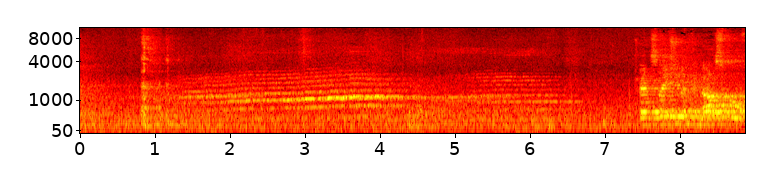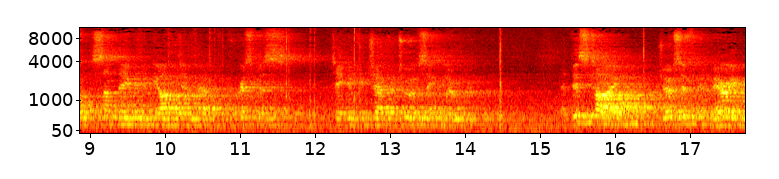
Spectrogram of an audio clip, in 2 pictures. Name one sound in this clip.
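A man sings a chant through a microphone in a large echoing hall.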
